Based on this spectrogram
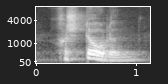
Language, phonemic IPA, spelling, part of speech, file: Dutch, /ɣəˈstolə(n)/, gestolen, verb / adjective, Nl-gestolen.ogg
- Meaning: past participle of stelen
